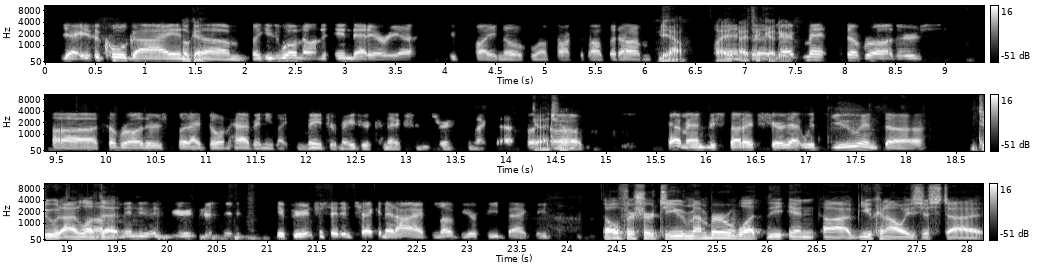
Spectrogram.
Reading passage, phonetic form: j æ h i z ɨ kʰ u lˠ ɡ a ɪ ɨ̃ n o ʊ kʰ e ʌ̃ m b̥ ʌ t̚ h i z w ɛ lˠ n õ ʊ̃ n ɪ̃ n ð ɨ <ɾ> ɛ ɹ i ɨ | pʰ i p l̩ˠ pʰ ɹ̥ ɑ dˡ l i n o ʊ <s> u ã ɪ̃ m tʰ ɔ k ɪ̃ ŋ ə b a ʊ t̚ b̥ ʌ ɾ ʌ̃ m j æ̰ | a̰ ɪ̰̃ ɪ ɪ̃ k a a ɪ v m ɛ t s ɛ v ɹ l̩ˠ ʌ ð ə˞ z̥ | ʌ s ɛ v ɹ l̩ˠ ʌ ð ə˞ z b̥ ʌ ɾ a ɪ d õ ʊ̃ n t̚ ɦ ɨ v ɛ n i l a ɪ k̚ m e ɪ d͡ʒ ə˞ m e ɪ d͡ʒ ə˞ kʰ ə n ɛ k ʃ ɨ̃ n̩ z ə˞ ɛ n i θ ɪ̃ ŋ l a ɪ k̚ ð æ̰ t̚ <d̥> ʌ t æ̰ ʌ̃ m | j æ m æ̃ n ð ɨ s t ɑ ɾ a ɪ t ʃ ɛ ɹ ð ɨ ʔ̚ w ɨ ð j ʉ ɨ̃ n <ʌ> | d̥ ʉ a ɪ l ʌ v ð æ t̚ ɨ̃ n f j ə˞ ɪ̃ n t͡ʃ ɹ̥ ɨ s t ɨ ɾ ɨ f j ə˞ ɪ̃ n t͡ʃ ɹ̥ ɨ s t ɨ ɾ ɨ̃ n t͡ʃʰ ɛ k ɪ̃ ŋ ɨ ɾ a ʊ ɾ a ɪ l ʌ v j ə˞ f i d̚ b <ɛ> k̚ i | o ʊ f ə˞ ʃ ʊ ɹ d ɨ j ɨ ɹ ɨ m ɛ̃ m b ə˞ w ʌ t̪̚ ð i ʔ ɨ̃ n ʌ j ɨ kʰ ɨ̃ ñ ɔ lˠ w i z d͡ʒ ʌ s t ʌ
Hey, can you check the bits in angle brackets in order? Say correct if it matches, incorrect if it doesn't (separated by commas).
correct, incorrect, incorrect, correct, incorrect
